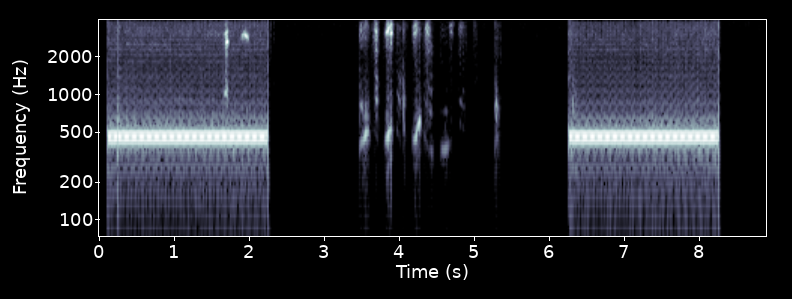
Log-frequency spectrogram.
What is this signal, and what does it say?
Ringback tone (North America), 440 + 480 Hz.
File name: out- - - - - .56176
